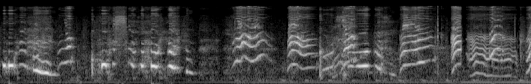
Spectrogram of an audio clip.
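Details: Pekingese litter at three weeks old, several puppies crying in overlapping, wavy, high-pitched whines and yelps, some rising and falling quickly, with a soft voice murmuring and a steady low hum behind.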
